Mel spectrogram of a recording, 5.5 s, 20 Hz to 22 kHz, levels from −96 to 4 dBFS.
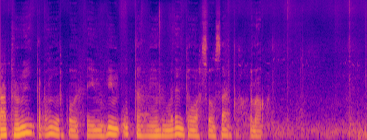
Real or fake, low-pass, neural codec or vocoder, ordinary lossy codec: fake; none; codec, 44.1 kHz, 1.7 kbps, Pupu-Codec; none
